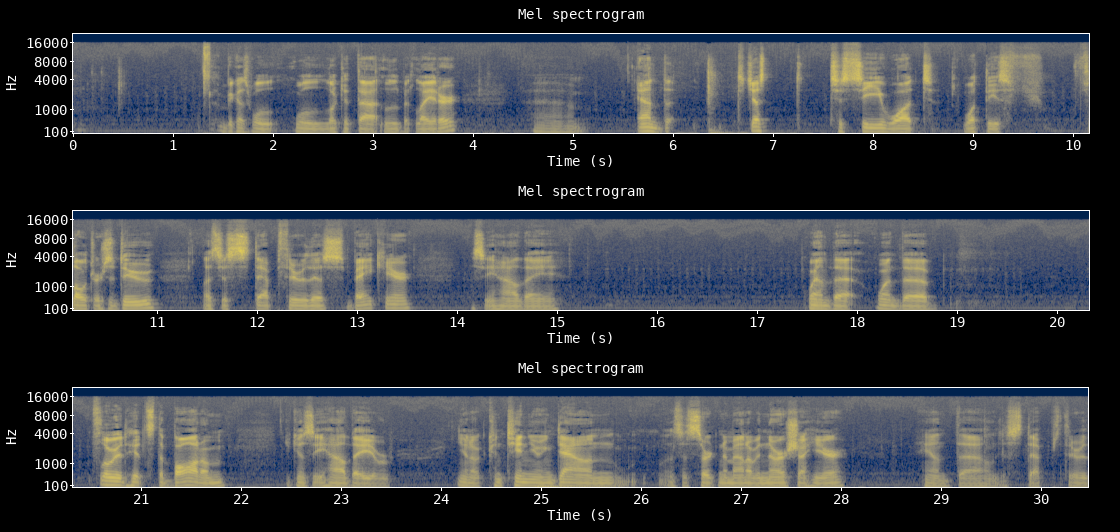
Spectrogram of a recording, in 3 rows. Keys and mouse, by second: 1.7-6.2 middle drag, 6.4 KP_1, 12.3-17.0 drag, 26.1-29.5 middle drag, 30.2 middle click.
